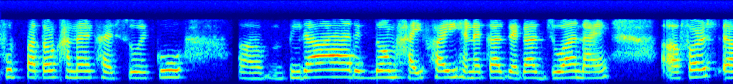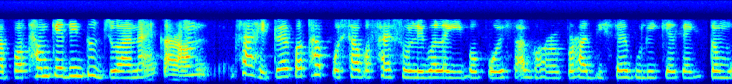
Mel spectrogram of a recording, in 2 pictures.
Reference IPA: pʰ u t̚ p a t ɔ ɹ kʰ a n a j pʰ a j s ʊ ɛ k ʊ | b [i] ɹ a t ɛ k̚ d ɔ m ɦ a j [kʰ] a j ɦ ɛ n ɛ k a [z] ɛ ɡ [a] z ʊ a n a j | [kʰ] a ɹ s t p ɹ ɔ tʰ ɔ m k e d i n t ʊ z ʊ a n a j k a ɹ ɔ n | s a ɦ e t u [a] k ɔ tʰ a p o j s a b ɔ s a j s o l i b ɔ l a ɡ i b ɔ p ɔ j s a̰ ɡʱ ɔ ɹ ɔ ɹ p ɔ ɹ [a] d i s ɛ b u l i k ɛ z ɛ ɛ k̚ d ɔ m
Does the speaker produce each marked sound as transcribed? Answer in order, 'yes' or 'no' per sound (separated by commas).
yes, no, yes, yes, no, no, yes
